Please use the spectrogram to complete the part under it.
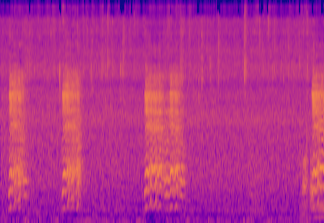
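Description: A goat bleats four times at spaced intervals during heavy rain, each loud, wavering cry standing out over a steady, constant patter of rain on surfaces.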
